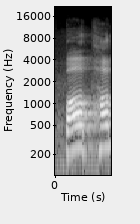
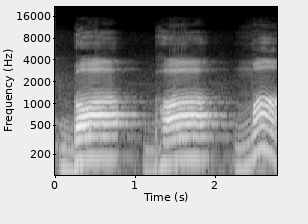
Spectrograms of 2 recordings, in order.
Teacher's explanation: 5वां वर्ण बोल के देखिए कंपन हो रहा है। प फ में कंपन नहीं है इसलिए वो अघोष है, लेकिन ब भ म, ठीक है, इसमें कंपन है इसीलिए इसको कहा गया है सघोष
